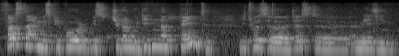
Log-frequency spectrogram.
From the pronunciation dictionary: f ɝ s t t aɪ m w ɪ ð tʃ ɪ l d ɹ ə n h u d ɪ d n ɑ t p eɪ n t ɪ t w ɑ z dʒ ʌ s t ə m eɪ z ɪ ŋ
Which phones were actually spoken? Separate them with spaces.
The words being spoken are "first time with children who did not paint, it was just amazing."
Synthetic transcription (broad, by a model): f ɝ s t t aɪ m w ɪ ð tʃ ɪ l d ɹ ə n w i d ɪ d n ɑ t p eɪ n t ɪ t w ɑ z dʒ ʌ s t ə m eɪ z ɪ ŋ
